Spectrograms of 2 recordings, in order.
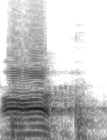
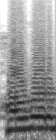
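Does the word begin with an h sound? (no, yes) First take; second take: no; yes. First: The word starts with a vowel, no h. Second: The word starts with a sounded h. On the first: The speaker calls it right. "इसको पढ़ा जाता है आर" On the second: The speaker calls it wrong. "इसको हवर नहीं पढ़ते बच्चों"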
